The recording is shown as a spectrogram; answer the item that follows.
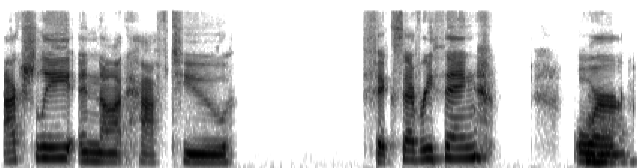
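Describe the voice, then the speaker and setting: Woman, candid and thoughtful, somewhat low voice, casual group sharing. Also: very slow, fairly bright tone, clear, resonant tone. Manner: candid, thoughtful, with light laughs and fillers. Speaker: community arts meeting participant.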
